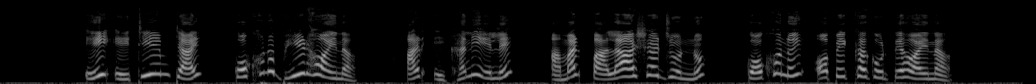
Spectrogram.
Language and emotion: Bengali, surprised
